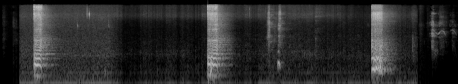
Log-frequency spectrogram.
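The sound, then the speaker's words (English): A dog's farts: three loud, raspy blasts a few seconds apart, each with a buzzing, horn-like tone, over a low steady hum and no talking. “I'm gonna say that is not a human fart. That is correct.”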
